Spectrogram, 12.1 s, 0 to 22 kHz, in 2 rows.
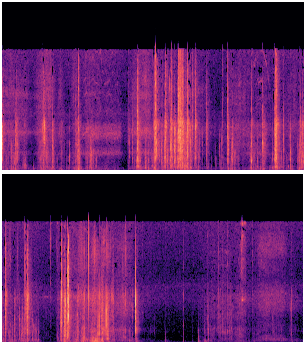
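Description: Plastic sack of dry cat food, a 10 kg Smilla bag, being torn open along its top strip and the stiff bag mouth pulled apart: loud crinkling and rustling in bursts that die away after about nine seconds.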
